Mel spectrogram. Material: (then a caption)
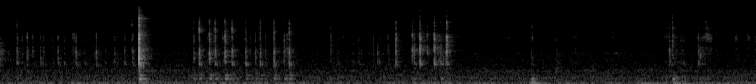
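Plastic, aluminum. A gloved hand works a cotton swab around the switches of a mechanical keyboard with an aluminum plate and plastic keycaps, scratching and rubbing between them. Quiet, bright, crackly bursts of scraping and light ticking come in short clusters, with one sharper click near the start. Faint low hiss fills the gaps between them.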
